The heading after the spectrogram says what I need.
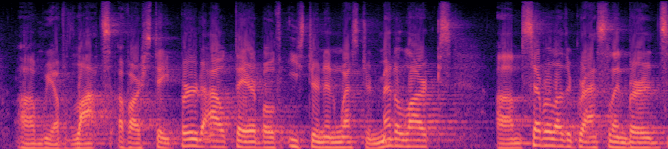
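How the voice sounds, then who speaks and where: Moderately paced speech from a man amid audible room echo and noticeable background noise. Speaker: environmental educator. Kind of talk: talk to audience. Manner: loud.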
